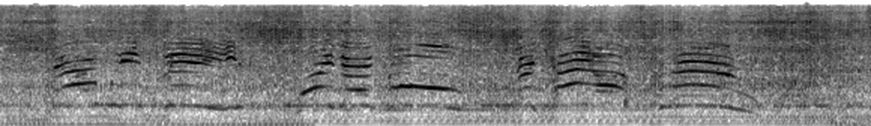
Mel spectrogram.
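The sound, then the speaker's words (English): The engine of the Muncher, being thrashed by its team, roars loudly and steadily, its pitch surging up and down in repeated revs over a deep, continuous rumble. “It needs a non-stop water supply now, and they're thrashing that engine.”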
